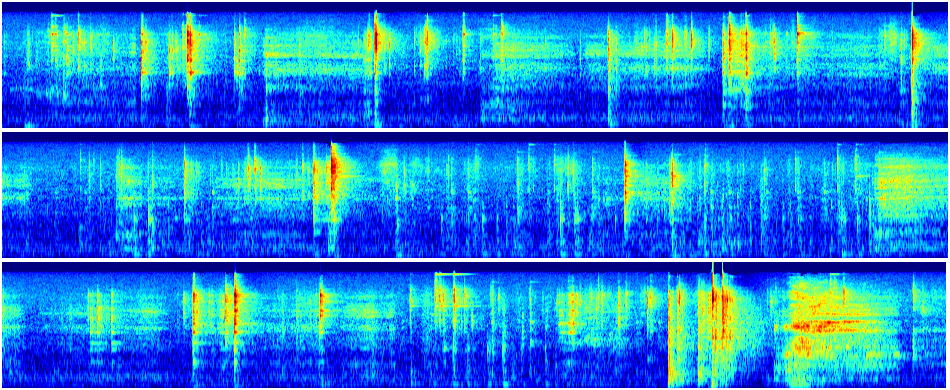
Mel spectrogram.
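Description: Irregular metal clicks and clinks of a sight pusher tool being worked on a Smith & Wesson M&P Shield pistol slide, with a louder clatter near the end as the tool and slide are picked up.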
